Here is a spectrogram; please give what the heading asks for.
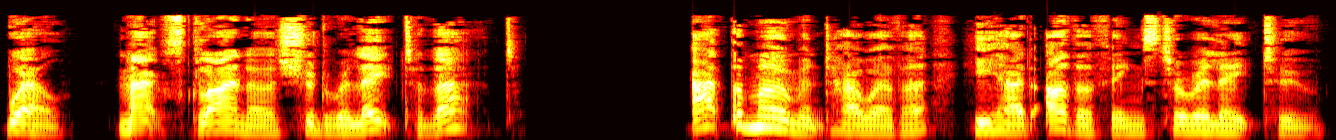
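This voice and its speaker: A woman's voice: deep voice, normal speed, a bit bright, no room sound, studio quality. A woman reading a first-person detective story as an audiobook narrator, with a wry, arch and poised delivery.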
